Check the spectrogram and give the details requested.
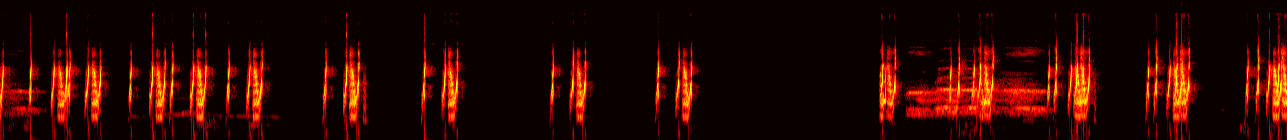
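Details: Common quail (batair) call used for night quail hunting/netting, given in quick clusters of sharp, clipped notes, roughly one a second, with a short pause and a brief stretch of rough background noise.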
